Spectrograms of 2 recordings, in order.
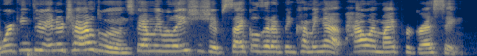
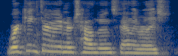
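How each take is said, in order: First: High, louder reading of a question; animated read-aloud. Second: Said in the usual way. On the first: Real, not acted. Reader restarts client's question after greeting, animated read-aloud. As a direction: read it out brightly to the room.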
